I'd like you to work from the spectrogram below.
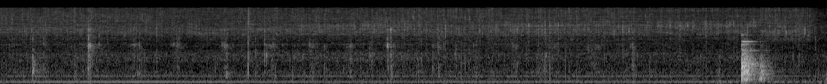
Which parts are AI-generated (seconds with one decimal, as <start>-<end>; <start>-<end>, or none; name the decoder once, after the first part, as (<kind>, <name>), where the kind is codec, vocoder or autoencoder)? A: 0.0-1.4 (vocoder, Vocos); 1.9-6.8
